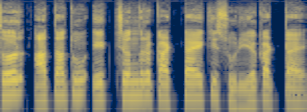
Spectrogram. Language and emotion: Goan Konkani, neutral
